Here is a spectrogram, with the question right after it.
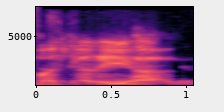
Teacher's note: Tulisannya tetap roh fathah panjang. Fathahnya miring ke kasroh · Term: Bacaan imalah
